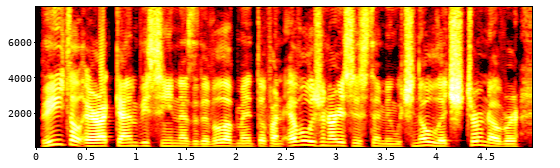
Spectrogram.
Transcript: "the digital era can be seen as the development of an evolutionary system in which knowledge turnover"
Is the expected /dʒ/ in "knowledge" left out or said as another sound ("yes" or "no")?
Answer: yes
